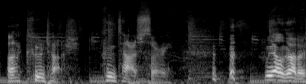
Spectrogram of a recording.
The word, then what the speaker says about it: Countach: I needed to be coached on how to pronounce Lamborghini. It's Countach? Countach. Countach, sorry.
